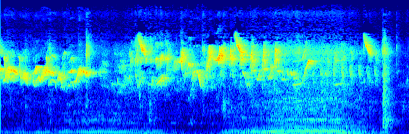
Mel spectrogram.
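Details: Hwamei song of rapid whistled phrases and sharp slurred notes, over a low droning hum in the background and a few clicks.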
